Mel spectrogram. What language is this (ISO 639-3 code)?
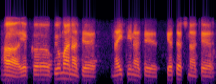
guj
